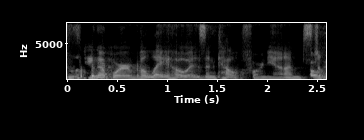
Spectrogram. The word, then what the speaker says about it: Vallejo: They decided to bring her to Huntington Beach, her hometown, away from the commotion of the authorities in Vallejo.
